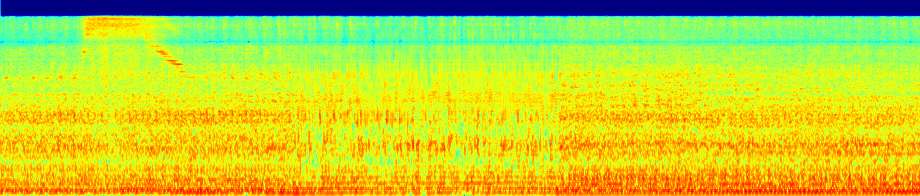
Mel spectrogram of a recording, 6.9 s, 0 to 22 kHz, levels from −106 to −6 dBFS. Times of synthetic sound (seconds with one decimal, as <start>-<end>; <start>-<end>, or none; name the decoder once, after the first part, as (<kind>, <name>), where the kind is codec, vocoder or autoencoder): 2.2-4.2 (vocoder, BigVGAN v2)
